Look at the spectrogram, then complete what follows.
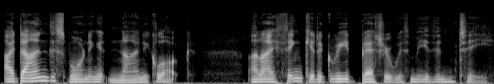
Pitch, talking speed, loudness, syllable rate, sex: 120 Hz, 205 wpm, -19 LUFS, 5.1 syllables/s, male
